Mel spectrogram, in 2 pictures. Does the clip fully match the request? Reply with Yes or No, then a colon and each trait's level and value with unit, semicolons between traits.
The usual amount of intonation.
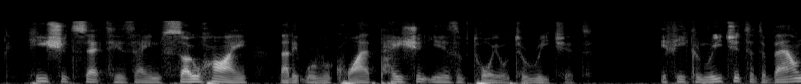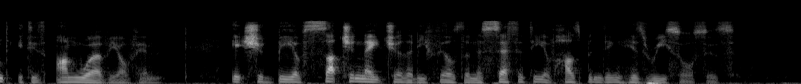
Yes: average, 3.8 semitones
